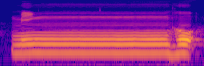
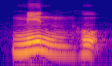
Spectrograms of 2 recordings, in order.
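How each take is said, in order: First: The n is held with a nasal hum. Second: The n is said clearly without hum or break. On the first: The speaker calls it wrong. "tidak menahan ... ikhfa, atau gunnah" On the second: The speaker calls it right. "dibaca jelas"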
